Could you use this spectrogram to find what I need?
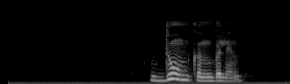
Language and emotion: Russian, angry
